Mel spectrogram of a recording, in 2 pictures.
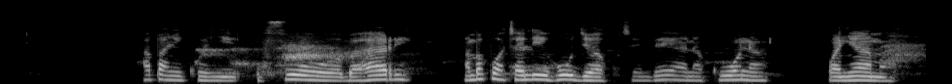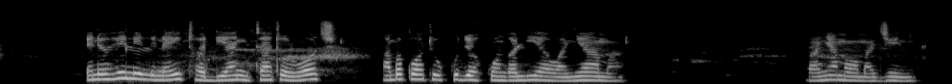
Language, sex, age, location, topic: Swahili, female, 25-35, Mombasa, government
